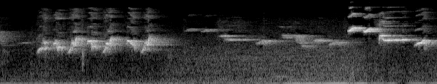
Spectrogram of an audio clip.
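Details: Oriental magpie-robin masteran: a run of quick wavering whistled notes repeated several times, a quieter pause, then high clear whistles and slurred phrases rising in volume at the end.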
